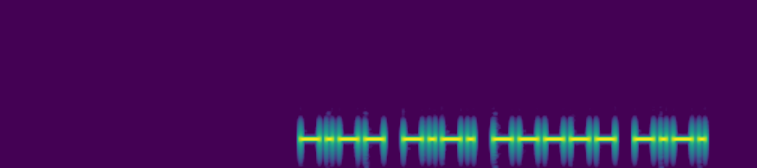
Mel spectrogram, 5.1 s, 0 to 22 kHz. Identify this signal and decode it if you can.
Morse code, heard as a keyed tone, about 28 wpm, 700 Hz. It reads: YC0C
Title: DXCC-100 Call Signs - 4 Characters - Repeated 2x - 28wpm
